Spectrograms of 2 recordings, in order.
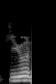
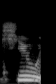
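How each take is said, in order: First: The k is unaspirated without a puff of air. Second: The k is aspirated with a puff of air. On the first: The speaker calls it wrong. "কিউ না" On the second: The speaker calls it right. "এটা কিউ উচ্চারণ করতে হবে"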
